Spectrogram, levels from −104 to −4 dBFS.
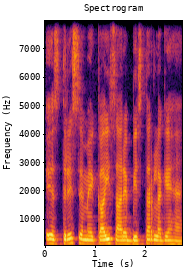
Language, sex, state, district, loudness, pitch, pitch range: Hindi, male, Jharkhand, Garhwa, -15 LUFS, 140 Hz, 130-150 Hz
